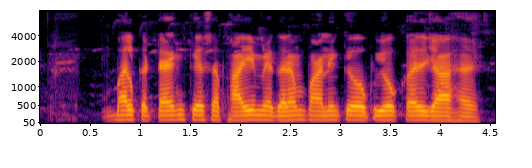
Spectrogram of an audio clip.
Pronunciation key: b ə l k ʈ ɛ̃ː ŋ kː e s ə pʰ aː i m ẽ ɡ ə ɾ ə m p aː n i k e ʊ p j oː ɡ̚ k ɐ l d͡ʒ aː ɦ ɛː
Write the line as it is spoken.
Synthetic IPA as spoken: b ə l k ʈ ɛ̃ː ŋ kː e s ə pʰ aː i m ẽ ɡ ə ɾ ə m p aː n i k e ʊ p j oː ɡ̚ k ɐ l d͡ʒ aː ɦ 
